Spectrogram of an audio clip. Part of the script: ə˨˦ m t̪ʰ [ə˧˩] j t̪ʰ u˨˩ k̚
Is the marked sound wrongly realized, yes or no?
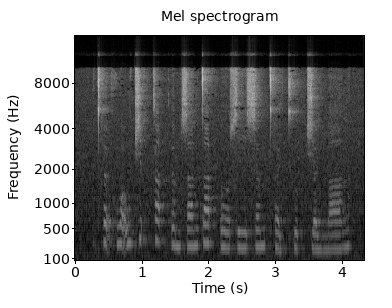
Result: no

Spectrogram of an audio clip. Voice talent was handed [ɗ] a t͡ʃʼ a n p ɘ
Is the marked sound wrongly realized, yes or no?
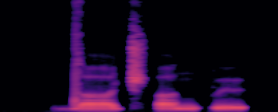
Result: yes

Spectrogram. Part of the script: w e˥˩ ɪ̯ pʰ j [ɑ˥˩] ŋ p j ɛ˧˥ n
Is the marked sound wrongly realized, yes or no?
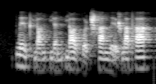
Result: yes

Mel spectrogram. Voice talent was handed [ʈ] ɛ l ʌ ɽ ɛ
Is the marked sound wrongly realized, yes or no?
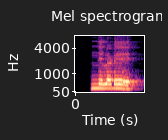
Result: yes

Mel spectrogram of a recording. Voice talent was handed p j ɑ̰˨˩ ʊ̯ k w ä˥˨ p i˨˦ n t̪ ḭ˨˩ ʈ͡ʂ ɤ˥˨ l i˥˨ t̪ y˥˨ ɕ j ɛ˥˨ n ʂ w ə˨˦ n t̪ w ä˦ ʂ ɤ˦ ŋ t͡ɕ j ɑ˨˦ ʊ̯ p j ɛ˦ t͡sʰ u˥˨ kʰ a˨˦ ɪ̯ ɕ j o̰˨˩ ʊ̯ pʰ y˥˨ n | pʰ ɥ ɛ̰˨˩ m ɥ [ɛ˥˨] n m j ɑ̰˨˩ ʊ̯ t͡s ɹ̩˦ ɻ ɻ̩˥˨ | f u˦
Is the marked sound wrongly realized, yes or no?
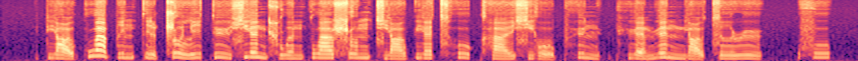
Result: no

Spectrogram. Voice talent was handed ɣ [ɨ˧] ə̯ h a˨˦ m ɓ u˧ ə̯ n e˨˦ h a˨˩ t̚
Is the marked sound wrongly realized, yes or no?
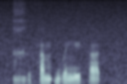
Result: yes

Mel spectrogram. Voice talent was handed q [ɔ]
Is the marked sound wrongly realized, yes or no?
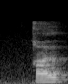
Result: yes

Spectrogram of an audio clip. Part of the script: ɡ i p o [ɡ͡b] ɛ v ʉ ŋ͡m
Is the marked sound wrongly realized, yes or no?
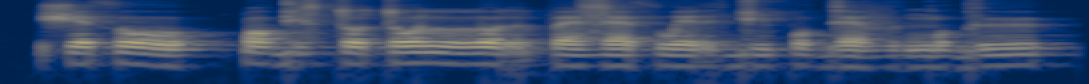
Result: yes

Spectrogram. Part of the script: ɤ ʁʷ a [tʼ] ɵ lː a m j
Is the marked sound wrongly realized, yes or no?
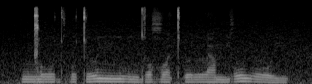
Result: no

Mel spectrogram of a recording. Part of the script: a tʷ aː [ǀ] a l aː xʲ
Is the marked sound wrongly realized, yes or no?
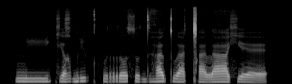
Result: no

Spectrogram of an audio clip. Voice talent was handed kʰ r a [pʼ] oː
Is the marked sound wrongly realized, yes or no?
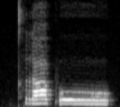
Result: no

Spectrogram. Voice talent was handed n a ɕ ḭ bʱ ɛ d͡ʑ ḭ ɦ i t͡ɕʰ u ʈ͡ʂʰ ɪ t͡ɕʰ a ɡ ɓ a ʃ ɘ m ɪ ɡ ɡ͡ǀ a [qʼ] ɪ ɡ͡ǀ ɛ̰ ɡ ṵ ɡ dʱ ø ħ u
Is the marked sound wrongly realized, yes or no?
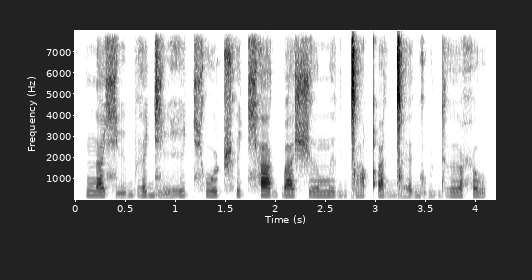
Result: no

